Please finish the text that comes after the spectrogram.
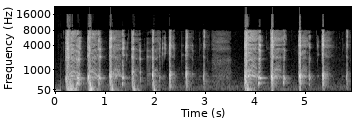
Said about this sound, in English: She's groaning in pain, coughing heavily, slowly but surely giving up on life unless a miracle happens.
